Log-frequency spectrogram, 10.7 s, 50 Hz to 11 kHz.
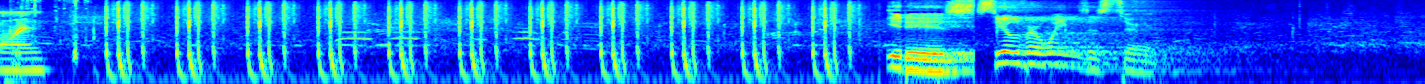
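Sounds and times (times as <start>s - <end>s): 
speech: 0.2s - 0.6s, 6.7s - 8.8s
racehorses galloping in a horse racing video game: 0.6s - 6.7s.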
